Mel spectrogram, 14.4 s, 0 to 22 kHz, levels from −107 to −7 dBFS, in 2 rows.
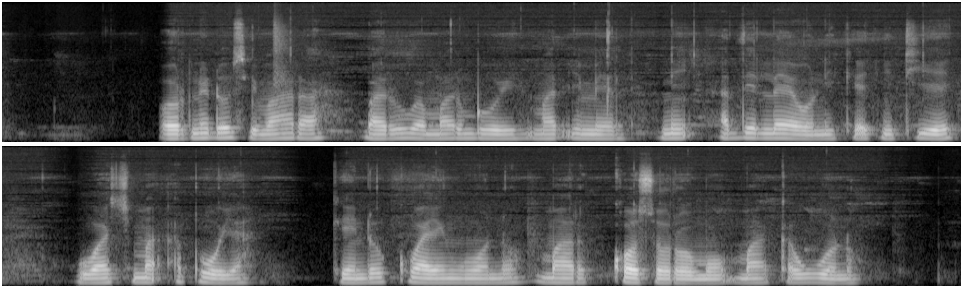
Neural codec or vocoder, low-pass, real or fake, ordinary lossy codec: none; none; real; none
